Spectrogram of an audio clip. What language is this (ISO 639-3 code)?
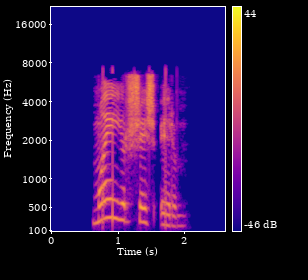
chm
